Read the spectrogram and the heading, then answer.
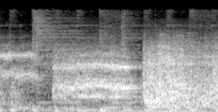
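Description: Car tires screech loudly in a sustained, wavering squeal as a car is braked too fast and skids hard to a sudden stop, with rough road noise rising underneath toward the end.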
